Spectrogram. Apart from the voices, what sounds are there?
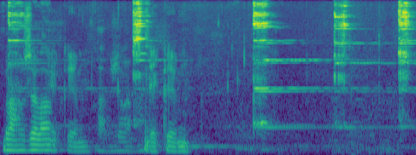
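glasses clinking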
